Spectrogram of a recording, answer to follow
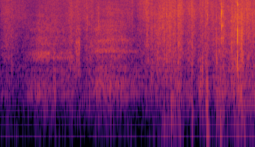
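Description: Footsteps through dry moorland grass, with soft rustling and a few sharper steps near the end.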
